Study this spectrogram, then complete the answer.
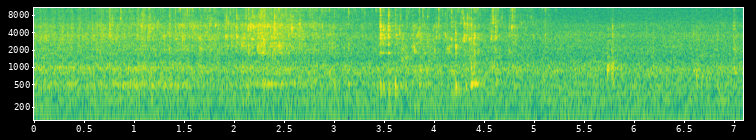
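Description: Seafood stock pours from a carton into a cooking pot for lobster bisque, a steady liquid gurgle and splash running the whole time over a low kitchen hum, with a few small clinks near the end.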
